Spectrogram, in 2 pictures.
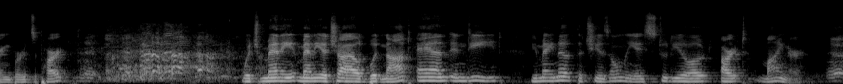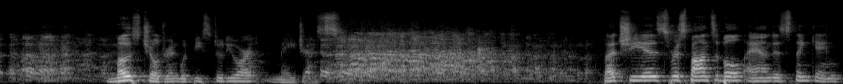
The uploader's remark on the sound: A special video episode, recorded live at MaxFunCon.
